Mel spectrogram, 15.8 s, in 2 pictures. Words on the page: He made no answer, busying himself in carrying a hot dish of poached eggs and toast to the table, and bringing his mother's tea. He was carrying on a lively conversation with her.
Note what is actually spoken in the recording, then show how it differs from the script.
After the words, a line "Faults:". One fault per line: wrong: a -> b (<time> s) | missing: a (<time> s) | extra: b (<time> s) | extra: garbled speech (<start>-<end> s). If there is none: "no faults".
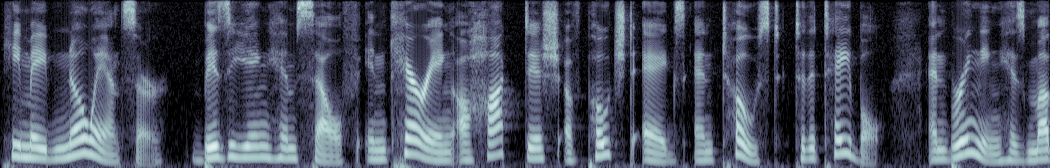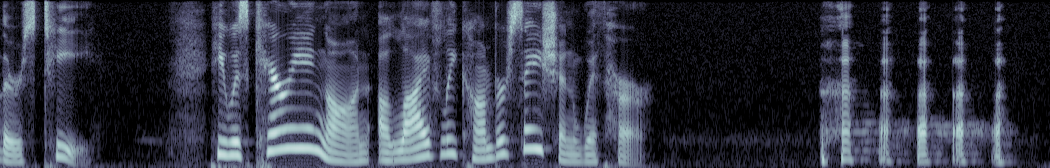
He made no answer, busying himself in carrying a hot dish of poached eggs and toast to the table, and bringing his mother's tea. He was carrying on a lively conversation with her.
Faults:
no faults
